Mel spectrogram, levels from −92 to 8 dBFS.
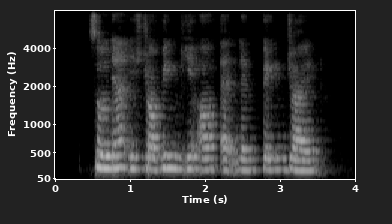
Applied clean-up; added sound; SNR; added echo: neural mask model DeepFilterNet 3.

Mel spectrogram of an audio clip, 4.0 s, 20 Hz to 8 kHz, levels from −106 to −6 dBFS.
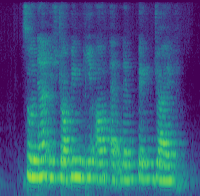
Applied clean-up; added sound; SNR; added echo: neural separator model SepFormer DNS4.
